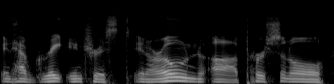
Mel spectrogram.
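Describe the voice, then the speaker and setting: A man's voice: mid-range voice, unhurried, a little mellow, no echo, clean studio sound. A man hosting a casual sports betting podcast, talking loosely with lots of fillers and restarts. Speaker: podcast host.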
